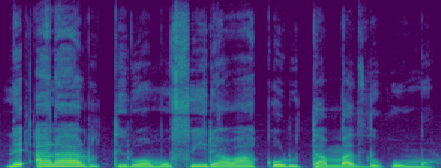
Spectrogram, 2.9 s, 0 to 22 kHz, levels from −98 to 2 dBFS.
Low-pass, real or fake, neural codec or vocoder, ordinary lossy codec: none; real; none; none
